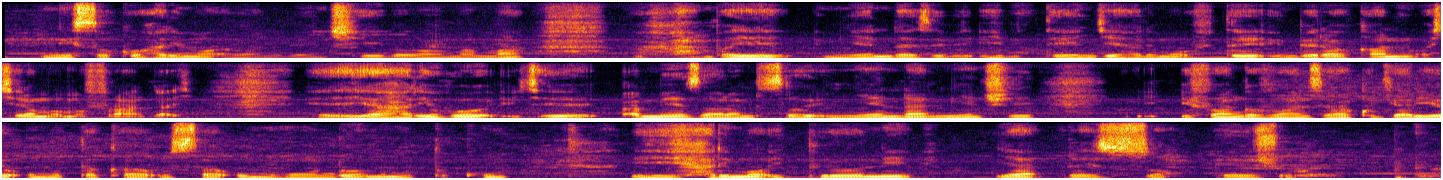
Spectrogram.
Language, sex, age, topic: Kinyarwanda, male, 25-35, finance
